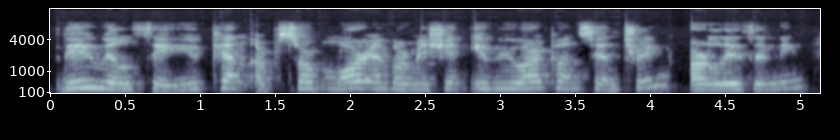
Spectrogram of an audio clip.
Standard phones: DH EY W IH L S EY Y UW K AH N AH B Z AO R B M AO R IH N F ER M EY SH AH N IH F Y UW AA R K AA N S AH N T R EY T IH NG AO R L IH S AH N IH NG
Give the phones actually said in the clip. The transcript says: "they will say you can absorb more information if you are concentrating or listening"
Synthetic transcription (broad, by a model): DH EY W IH L S EY Y UW K AH N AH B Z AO R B M AO R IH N F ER M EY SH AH N IH F Y UW AA R K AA N S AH N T AH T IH NG AO R L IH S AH N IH NG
